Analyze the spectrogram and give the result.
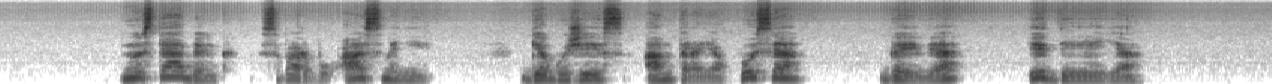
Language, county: Lithuanian, Marijampolė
